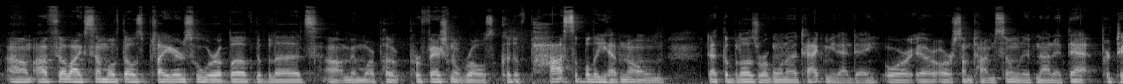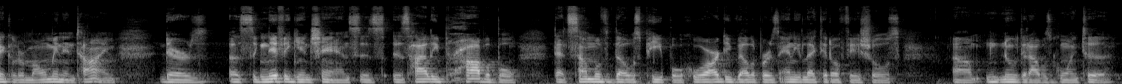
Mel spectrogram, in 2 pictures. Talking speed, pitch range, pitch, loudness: 195 wpm, 100-115 Hz, 110 Hz, -23 LUFS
